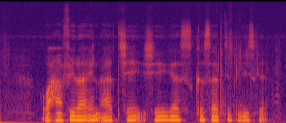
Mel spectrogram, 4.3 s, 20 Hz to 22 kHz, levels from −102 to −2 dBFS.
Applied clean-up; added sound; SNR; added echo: none; none; none; none.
